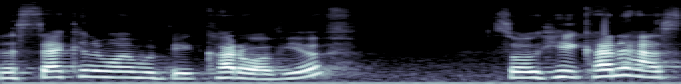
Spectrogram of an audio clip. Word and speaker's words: Koroviev: But the first name, again, we will say Fagot, Fagot, and the second name will be Koroviev, Koroviev.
